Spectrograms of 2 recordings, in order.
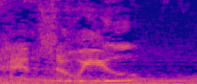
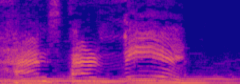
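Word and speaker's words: Hämsterviel: Daughter Hamster Wheel? It's Hamster Veal!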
